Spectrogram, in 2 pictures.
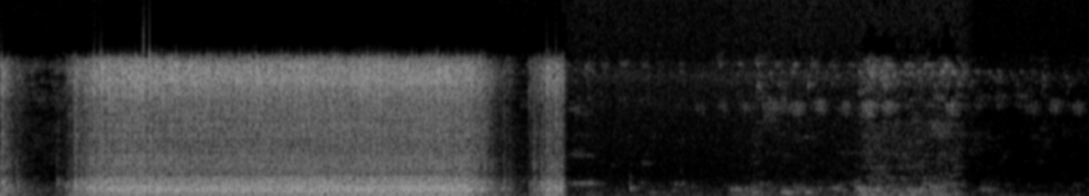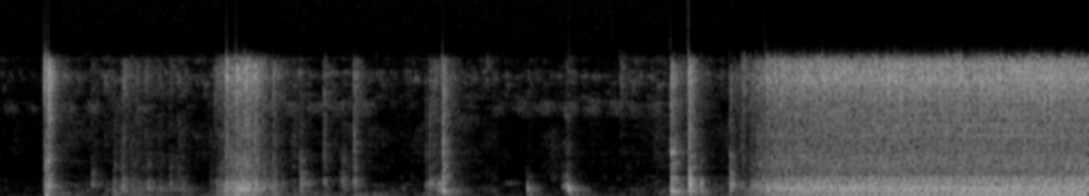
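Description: An electric sewing machine stitches a katori-cut blouse in steady, loud runs of whirring at the start and end, with short bursts and quiet pauses between as the fabric is repositioned.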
